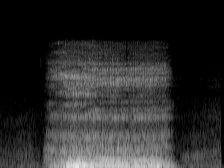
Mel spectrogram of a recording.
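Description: A wolf monster growls in a horror audiobook, one deep, rough, loud roar lasting about a second, alone with no voices.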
